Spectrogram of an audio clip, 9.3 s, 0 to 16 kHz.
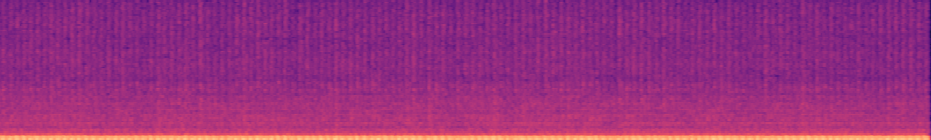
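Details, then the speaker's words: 2003 Kawasaki KFX400 quad, first start after draining very old oil and refilling 2 quarts; steady single-cylinder idle with light uneven tapping on the exhaust beat, a little top-end knock, not bad. Top-end knock at idle. "Let's see if she starts up. little knocking in the top end, but it's not bad at all."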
